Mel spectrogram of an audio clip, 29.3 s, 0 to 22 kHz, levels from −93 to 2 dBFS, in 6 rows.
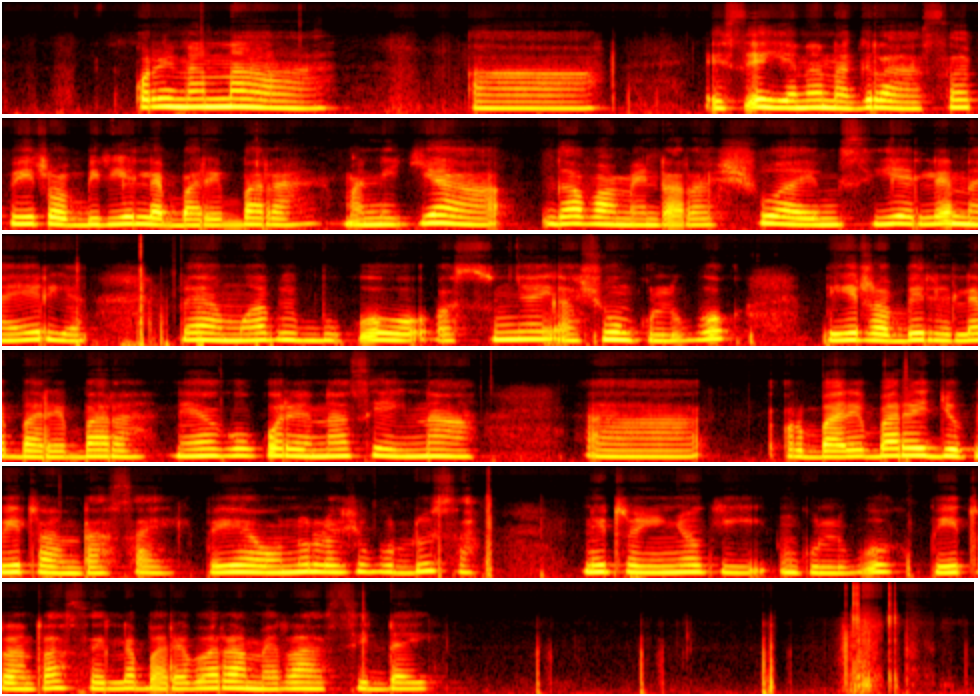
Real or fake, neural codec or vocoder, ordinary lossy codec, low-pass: real; none; Opus, 24 kbps; 19.8 kHz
